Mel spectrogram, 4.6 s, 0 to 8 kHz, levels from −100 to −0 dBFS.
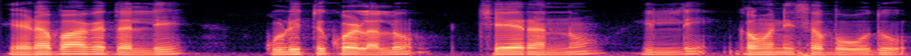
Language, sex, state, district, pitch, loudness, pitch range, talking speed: Kannada, male, Karnataka, Bangalore, 115 Hz, -17 LUFS, 105-125 Hz, 65 wpm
